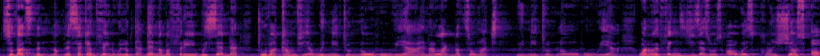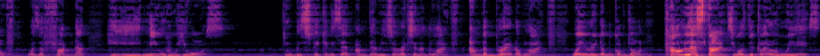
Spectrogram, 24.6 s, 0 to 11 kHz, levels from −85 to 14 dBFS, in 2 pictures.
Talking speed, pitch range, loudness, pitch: 210 wpm, 155-210 Hz, -30 LUFS, 180 Hz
